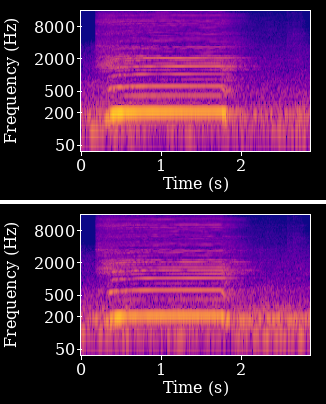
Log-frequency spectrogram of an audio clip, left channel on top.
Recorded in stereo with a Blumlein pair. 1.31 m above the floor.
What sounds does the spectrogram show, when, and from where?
0.2 s a phone buzzing: 25° left, 2.5 m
